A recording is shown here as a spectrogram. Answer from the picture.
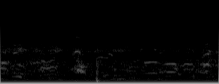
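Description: Short, honk-like shouts from players on a grass football pitch, with a single sharp thud about a second in.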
